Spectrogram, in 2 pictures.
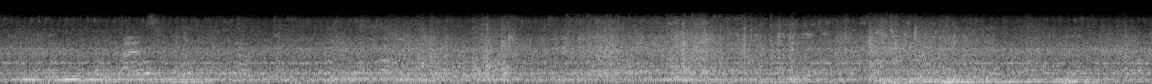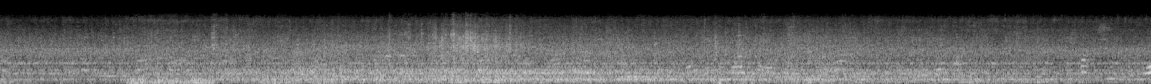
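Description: Steel roller coaster train running along its track, a steady rolling rumble with rattles, over background voices.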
